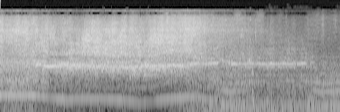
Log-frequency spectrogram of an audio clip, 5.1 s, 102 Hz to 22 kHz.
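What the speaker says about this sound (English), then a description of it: "to get it sideways without using the handbrake, you need to resort to the Scandinavian flick, followed by a bit of lift-off oversteer" A front-wheel-drive car, sideways at about 65 to 70 mph after a Scandinavian flick and lift-off oversteer, gives a long, loud, continuous tire skid with a wavering squeal over steady engine drone.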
